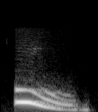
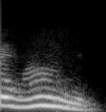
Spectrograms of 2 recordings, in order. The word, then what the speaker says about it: who: I hear people say woo. No. It is not woo. Sorry, in the word woo, the H is not silent. It's a W that is silent. Sorry. In who, the H is not silent. It is a W.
